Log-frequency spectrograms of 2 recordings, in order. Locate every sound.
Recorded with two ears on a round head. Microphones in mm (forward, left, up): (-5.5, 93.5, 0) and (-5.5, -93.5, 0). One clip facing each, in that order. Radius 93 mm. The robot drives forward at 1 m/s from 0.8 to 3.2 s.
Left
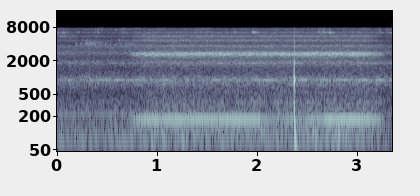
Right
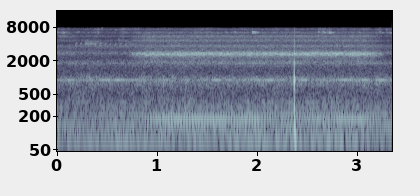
Only background noise.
